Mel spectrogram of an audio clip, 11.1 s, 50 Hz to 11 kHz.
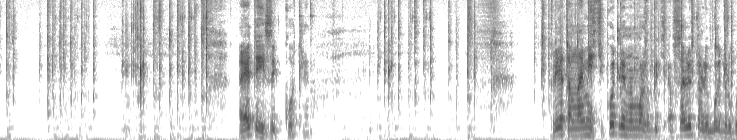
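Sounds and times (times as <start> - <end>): keyboard typing clicks: 0.0 - 3.2, 5.5 - 7.2, 8.0 - 11.0.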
